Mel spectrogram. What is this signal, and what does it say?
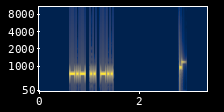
Morse code, heard as a keyed tone, about 36 wpm, 700 Hz. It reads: KID
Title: Three Letter Words - 35wpm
